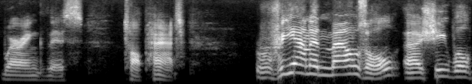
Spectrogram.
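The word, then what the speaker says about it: Mousehole: cornwall that is called mousel but it it's spelled slightly differently yeah it's it's it's spelled like mouse hall but of course if you say that the cornish will correct you and they know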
